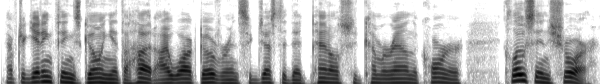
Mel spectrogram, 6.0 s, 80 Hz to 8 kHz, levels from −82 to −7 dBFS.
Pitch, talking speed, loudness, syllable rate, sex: 135 Hz, 220 wpm, -17 LUFS, 5.8 syllables/s, male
